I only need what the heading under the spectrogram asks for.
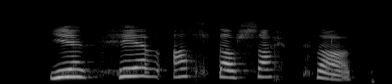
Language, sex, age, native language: Icelandic, female, 7, Icelandic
